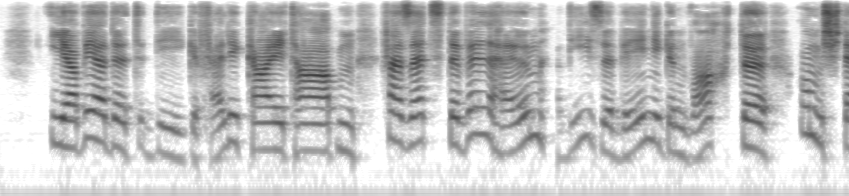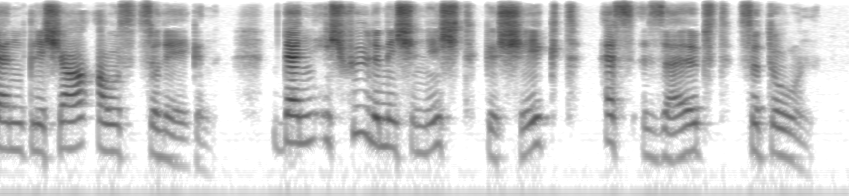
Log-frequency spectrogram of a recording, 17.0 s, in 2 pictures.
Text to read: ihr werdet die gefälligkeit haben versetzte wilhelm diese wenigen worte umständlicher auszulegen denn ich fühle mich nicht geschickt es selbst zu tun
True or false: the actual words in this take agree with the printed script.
true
